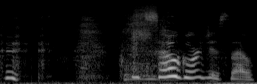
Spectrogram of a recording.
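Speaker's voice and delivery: crying through the words, very slow and high. Talking about a documentary on a podcast, crying. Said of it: "I'm sorry that I'm crying".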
